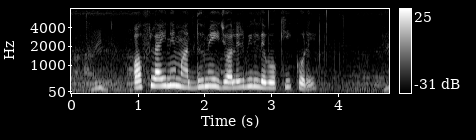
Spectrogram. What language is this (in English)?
Bangla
